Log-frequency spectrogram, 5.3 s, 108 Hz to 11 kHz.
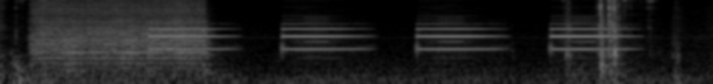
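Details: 2004 Ford Explorer CD radio with no CD inside. When the truck is turned off or on, the unit whirs for about a second, then three steady tones sound about a second apart; the cause of the CD mechanism noise is unknown.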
